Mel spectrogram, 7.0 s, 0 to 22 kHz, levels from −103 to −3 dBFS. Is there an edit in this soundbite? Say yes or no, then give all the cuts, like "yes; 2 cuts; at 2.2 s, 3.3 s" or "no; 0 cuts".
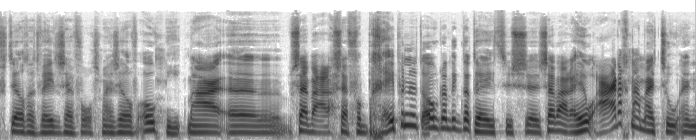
yes; 1 cut; at 4.7 s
